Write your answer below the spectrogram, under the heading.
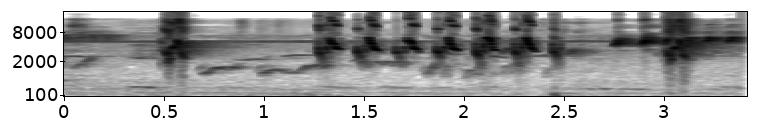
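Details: Kristal bar-winged prinia singing with six variations for training competition birds: a few lower slurred whistles followed by a rapid series of high, clipped chirps and a final burst.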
